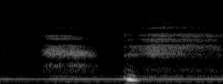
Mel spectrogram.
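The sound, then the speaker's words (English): A deep breath, faint and unhurried: a soft breathy rush, a brief low thump, then a longer airy breath, all over a steady low hum. “Let's stop for a second. Take a deep breath.”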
